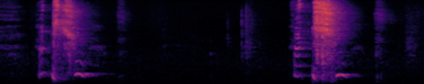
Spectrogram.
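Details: Two adult sneezes a few seconds apart, each a quick voiced intake leading into a sharp, hissing burst, with soft breaths between.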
